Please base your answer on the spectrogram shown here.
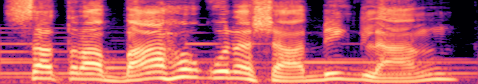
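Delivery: ordinary delivery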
